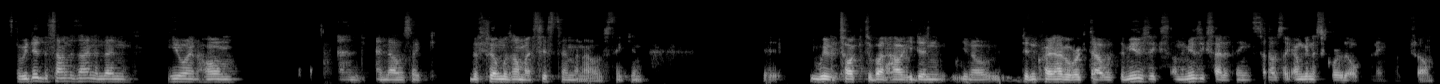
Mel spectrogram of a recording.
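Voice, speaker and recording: Male podcast guest, fry-heavy voice, loose and halting conversational delivery, thinking aloud as he tells his story. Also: medium pitch, fairly even intonation, low-quality recording. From Malaysia. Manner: rambling, hesitant, peppered with "like" and "you know". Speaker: podcast guest, film composer. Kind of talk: casual interview storytelling.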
